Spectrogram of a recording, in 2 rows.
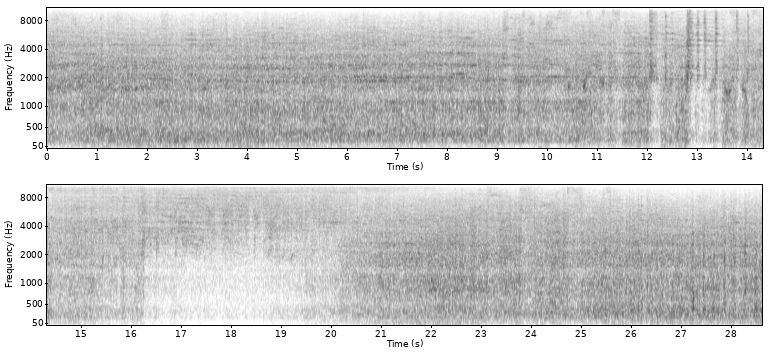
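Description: Freight train's double-stack container well cars and covered hoppers rolling past with steady wheel-on-rail noise and clickety-clack. A cluster of sharp clacks comes about 12 seconds in. The noise drops for a few seconds just past the middle.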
